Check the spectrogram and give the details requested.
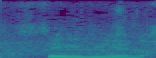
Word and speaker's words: Sabian: I can see out on ringside that Nicole Sabian, yes, we're going to be calling her Sabian, although both ring announcers and even the production team managed to get her last name wrong.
